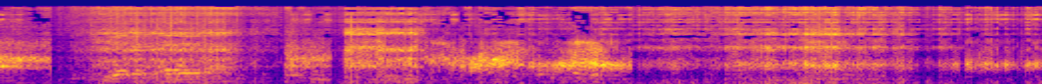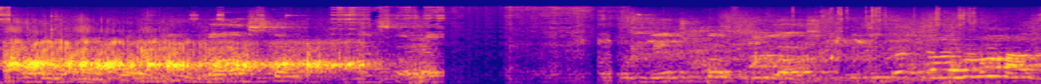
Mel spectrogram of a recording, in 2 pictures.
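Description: Indistinct voices of several people talking, with no clear words, broken by a brief near-silent gap about three-quarters of the way through.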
